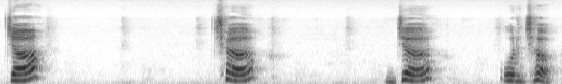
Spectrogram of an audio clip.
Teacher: च वर्ग के प्रथम 4 व्यंजन कौन सी श्रेणी में आएंगे? स्पर्श संघर्षी व्यंजन की श्रेणी में आएंगे।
